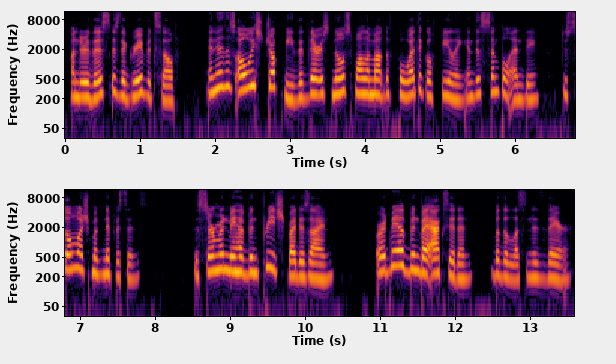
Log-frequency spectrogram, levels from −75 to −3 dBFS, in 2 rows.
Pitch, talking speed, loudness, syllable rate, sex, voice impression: 235 Hz, 215 wpm, -22 LUFS, 6.2 syllables/s, female, feminine, adult-like, tensed, clear, slightly cool, intellectual, refreshing, lively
